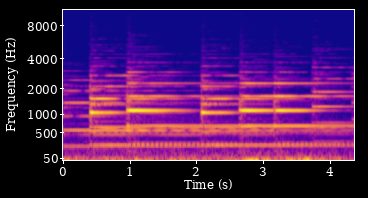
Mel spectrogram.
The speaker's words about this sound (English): So we're in a world in which these chimes sound out at a particular point in the day and have an impact on the people.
